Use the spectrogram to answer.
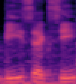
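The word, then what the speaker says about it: BE 6: तो उसको महिंद्रा प्रोनाउंस करते हैं बी इकट्ठा करके, और आगे जो 6E है उसको महिंद्रा प्रोनाउंस करते हैं सेक्सी, 6E सेक्सी, समझ गए ना। और टोटली में फिर अगर आप सब कुछ मिला दे तो इस गाड़ी का नाम बनता है बी सेक्सी। महिंद्रा वाले जो अंकल है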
